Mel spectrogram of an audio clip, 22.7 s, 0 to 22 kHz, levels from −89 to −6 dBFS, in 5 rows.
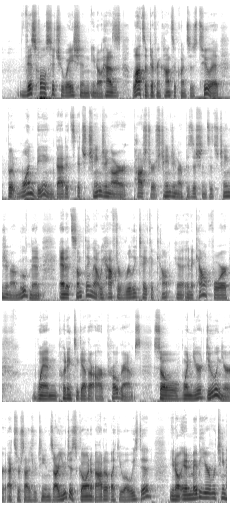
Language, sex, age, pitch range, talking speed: English, male, 30-49, 90-105 Hz, 185 wpm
